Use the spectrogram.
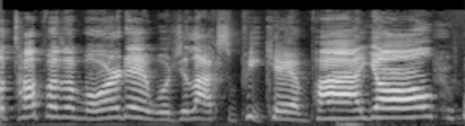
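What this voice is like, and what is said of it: Mixed Scottish-Southern put-on accent. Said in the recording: “weird accent that sounds like half Southern, half Scottish? ... the mom's accent is like really hard to place. It's like a Scottish, but Midwestern, but Southern ... With a bit of Minnesotan in there, too.”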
